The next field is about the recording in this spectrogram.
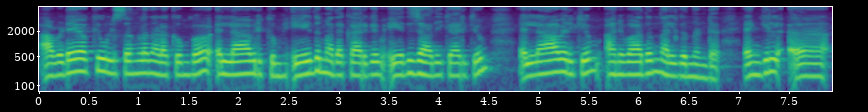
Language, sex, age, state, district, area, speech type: Malayalam, female, 18-30, Kerala, Kozhikode, urban, spontaneous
